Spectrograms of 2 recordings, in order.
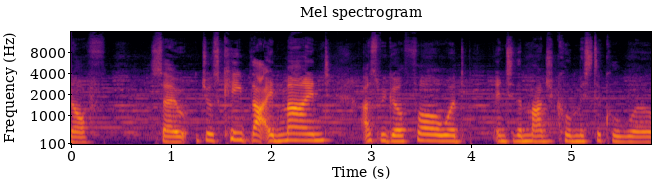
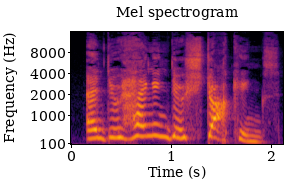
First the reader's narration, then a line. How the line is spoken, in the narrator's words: snarled with a sneer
